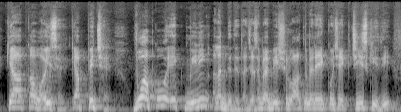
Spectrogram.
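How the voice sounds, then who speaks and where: A man with a fairly high voice teaches a tutorial at a brisk clip. He talks chattily, explaining points through everyday examples and throwing in light asides along the way. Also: a little mellow. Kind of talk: fast-paced Hindi tutorial lecture.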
